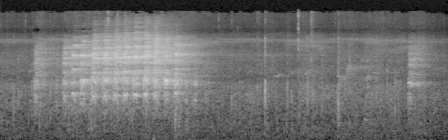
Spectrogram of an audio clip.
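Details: Several Indian pied hornbills feeding on fruit in the treetops overhead in Khao Sok forest, Thailand, in the morning: a harsh, grating, rapidly pulsed cackle for about two seconds, later a shorter squawk, over a soft forest hiss.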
